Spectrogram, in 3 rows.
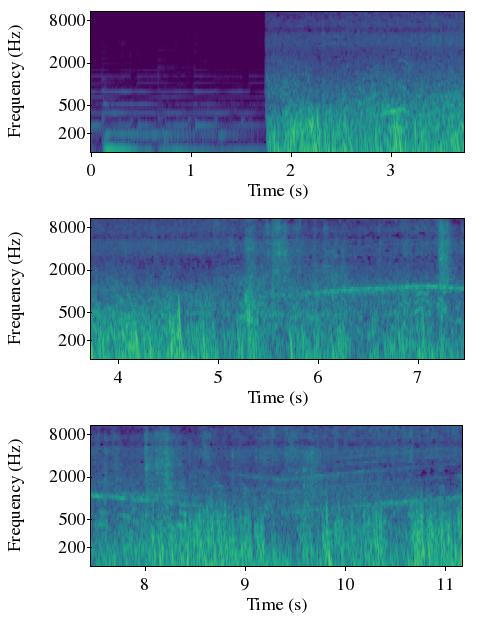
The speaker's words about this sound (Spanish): Un vecino grababa con su móvil este momento que escuchas, con rachas de viento de hasta 60 kilómetros por hora y la llegada de los primeros coches de bomberos.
